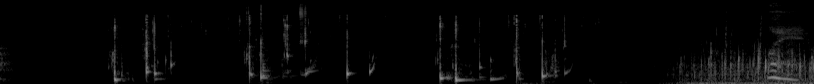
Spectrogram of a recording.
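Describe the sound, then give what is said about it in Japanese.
A series of wet plops and splashes in three quick clusters as ingredients such as seawater, a mermaid fin, a hermit crab shell, apple, island moss spice, secret herbs and giant catfish whiskers drop into a cauldron of seafood soup, followed by a steady bubbling hiss of the pot simmering. “海水と人魚のヒレとヤドカリの殻、リンゴと島ゴケのスパイス、秘伝薬草にオオナマズのヒゲを入れて煮立ってきたら火を止めてと。”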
